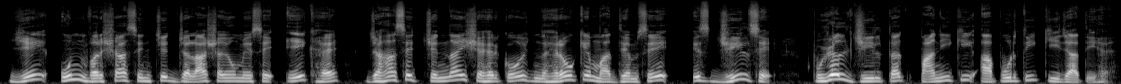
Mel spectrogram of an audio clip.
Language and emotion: Hindi, neutral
